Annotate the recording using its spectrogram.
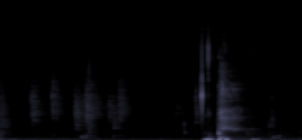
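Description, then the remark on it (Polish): A dog, Kapi, shuffles along dragging a soft cushion: faint intermittent rustles and scrapes, then a brief burst of louder thumping and scuffling near the end. No one speaks. “przyszła do mnie właśnie kapi z poduszką. Właśnie słychać.”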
